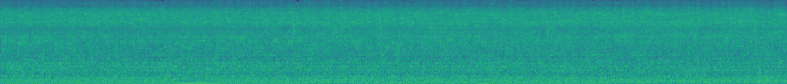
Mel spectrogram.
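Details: VW after transmission work: loud steady engine drone with even mechanical chatter, no crunching or grinding; shifts through all four forward gears and reverse.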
